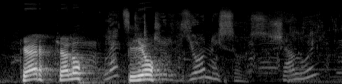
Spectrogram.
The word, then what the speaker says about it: Dionysos: Dionysos, shall we? डियोनिसोस ऐसे pronounce करते हैं उसे? मैं डायोनिसिस बोलता है हमेशा उसको. This is pure swill.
